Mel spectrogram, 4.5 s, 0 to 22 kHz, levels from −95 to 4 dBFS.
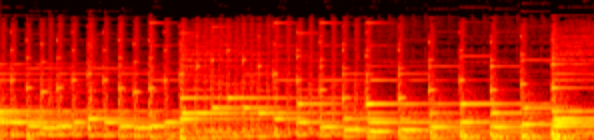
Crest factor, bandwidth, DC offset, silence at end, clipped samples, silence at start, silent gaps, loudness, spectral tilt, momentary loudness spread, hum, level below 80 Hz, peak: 18 dB; 17.5 kHz; under 0.1%; 0 s; under 0.1%; 0 s; none; -27 LUFS; -5.5 dB/octave; 4 LU; none; -46 dBFS; -8 dBFS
